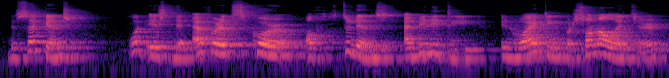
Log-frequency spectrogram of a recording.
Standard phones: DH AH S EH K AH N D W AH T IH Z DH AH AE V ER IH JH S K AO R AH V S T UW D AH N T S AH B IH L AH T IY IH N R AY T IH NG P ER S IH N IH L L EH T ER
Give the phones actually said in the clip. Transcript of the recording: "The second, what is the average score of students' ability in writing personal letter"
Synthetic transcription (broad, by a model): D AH S EH K AH N D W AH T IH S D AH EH F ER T S K AO R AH F S T UW D AH N T S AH B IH L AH T IY IH N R AY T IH NG P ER S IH N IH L L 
